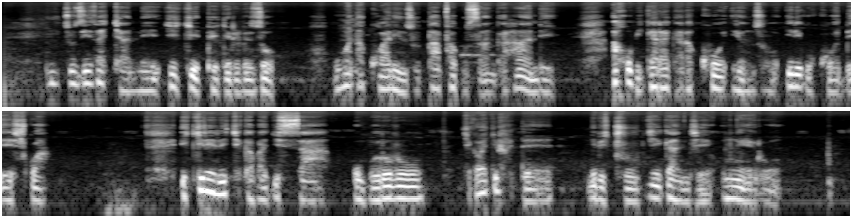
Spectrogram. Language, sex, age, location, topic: Kinyarwanda, male, 18-24, Kigali, finance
